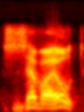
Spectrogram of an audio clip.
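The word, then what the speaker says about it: צבאות: point of this is the word sabioth if you have no reference to Hebrew you might think it's Sabbath but that's even a Hebrew word and so how do you know well I'm telling you it's zevayote zavot zadi bet alef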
